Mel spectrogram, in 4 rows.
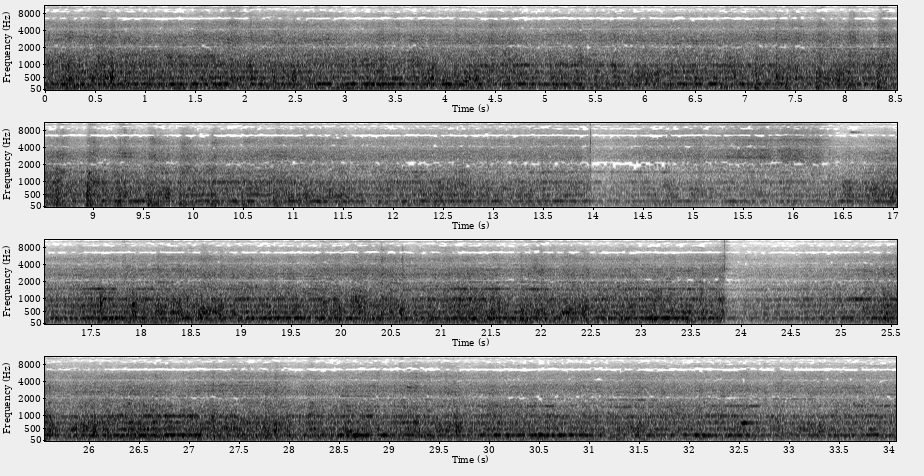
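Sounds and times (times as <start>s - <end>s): freight train wheels rumbling on rail: 0.0s - 34.0s.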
